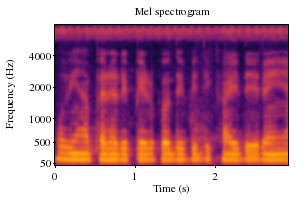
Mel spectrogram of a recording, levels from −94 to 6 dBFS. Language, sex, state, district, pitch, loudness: Hindi, male, Uttar Pradesh, Shamli, 120 Hz, -16 LUFS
